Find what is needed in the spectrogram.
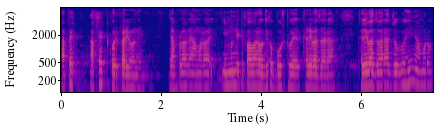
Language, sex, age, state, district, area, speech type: Odia, male, 18-30, Odisha, Rayagada, urban, spontaneous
